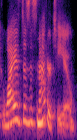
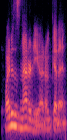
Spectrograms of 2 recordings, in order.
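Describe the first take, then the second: First: A gently raised, curious "Why does this matter to you?"; sincere why question. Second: A lower, softer, dismissive "Why does this matter to you? I don't get it.". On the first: Therapist showing couples a sincere why question, gently curious. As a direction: ask it kindly, as a sincere question. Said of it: "even as sincere as it can be". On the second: Therapist demoing a why question that puts a partner on the defensive, dismissive. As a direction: let it sound like a brush-off. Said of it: "sometimes it's the tone". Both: Shown as a demonstration.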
